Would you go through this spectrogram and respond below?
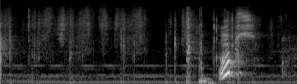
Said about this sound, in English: I'm going to shuffle this oracle,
